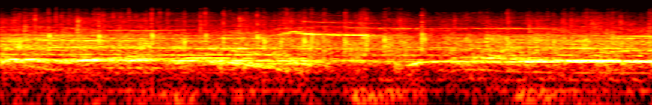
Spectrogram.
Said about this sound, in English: Well, that's pretty awesome. You haven't had that big a cheer since you won the Ivy for Brown as a quarterback.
